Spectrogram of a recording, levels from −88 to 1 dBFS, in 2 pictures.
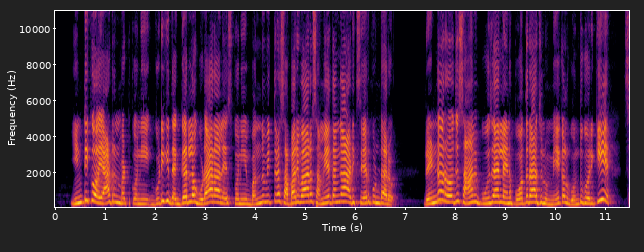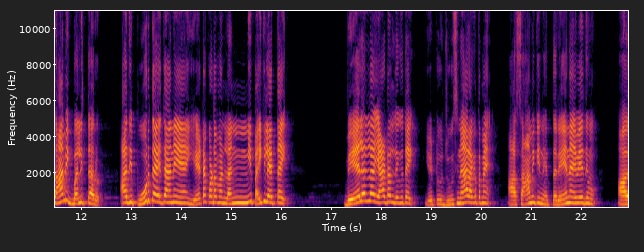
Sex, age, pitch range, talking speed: female, 20-39, 270-350 Hz, 95 wpm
